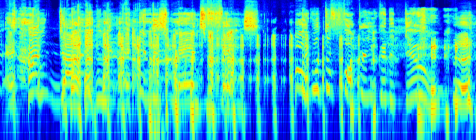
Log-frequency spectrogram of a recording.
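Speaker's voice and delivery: high, laughing storytelling voice; cracking up. Real, not acted. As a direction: squeal it through real laughter. Cracking up retelling the road-rage incident.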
